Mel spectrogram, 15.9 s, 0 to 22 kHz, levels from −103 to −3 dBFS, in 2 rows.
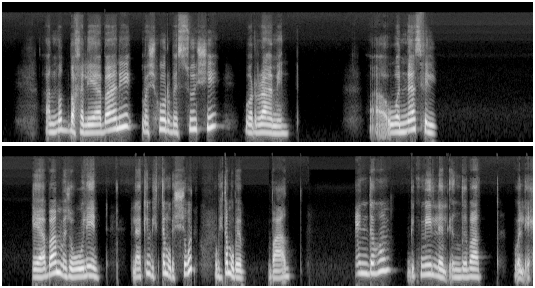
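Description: From 6.43 to 8.43 s the speech stops and the last sound is stretched into a fading buzz for about 2 s, then resumes exactly where it left off. This call audio freeze likely comes from delayed packets draining the jitter buffer. It adds roughly 2 s of delay without losing any speech.

From 8.57 to 11.55 s the speech runs hurried, at about 138% speed with the pitch unchanged. This is a jitter buffer speed-up. The receiver trims many short pitch-period slices, about a second in total, to work off the built-up delay.

A second freeze at 11.55 to 11.98 s holds and fades the sound again for 0.41 s. It inserts a gap while nothing is lost.

From 12.56 to 13.28 s a fading buzz gives way to about 0.3 s of silence. The speech then returns at "عندهم بتميل لى" with 0.7 s missing. This long network dropout is likely due to audio that never arrived.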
